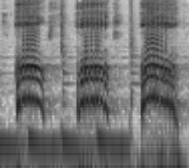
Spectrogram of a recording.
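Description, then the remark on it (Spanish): Three evenly spaced coos from a captured pigeon held by people, each a rounded, rising-and-falling call about half a second long, fairly loud over a faint steady low hum. “Pero los humanos solo escuchan algo así como...”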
